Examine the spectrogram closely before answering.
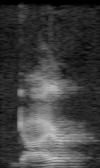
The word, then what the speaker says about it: gyre: a gyre uh and i believe he regularly pronounced it guyer so i will pronounce it that way in the poem i don't know which is right when i see it i tend to say i want to say gyre but we'll probably talk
